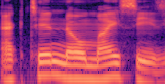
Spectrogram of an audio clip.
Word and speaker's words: actinomyces: start this episode with actinomyces is that the correct pronunciation actinomyces yup that's it this is a noun from 1882.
